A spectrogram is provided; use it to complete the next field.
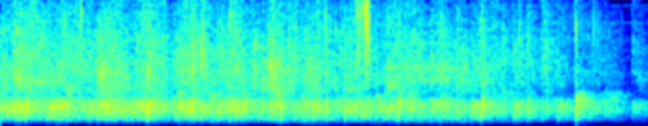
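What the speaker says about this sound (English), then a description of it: "A round of applause for her." Audience applause in a conference room at a women-in-communication professional event, honouring an award-winning female journalist; steady, dense clapping from a fairly large crowd throughout, moderately distant, with no talk over it.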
